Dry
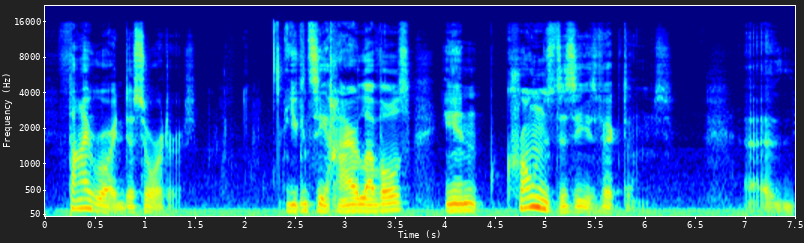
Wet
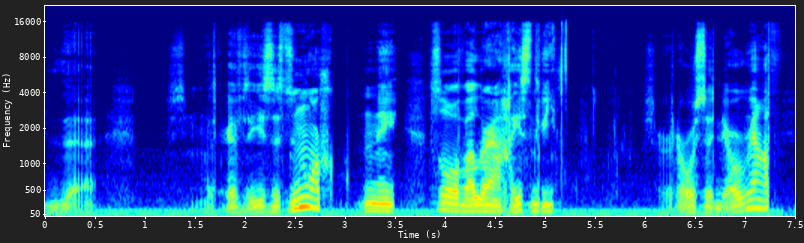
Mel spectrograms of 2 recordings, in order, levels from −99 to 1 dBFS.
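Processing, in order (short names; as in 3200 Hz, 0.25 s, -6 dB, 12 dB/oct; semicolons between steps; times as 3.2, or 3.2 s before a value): whole clip reversed; gain -5 dB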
